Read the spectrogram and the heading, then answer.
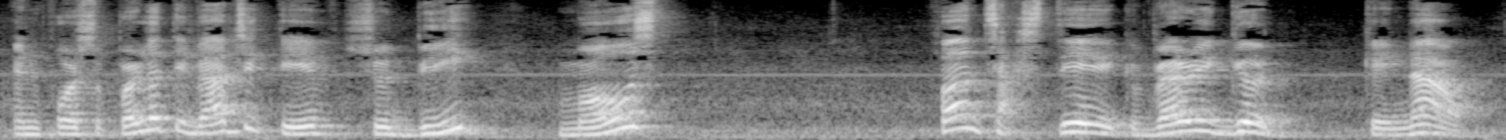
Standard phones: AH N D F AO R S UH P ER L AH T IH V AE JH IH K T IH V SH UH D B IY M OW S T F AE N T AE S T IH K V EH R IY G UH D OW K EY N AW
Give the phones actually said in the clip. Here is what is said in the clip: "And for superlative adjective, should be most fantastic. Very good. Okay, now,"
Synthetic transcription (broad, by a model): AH N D F AO R S UH P ER L AH T IH V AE JH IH K T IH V SH UH D B IY M OW S T F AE N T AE S T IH K V EH R IY G UH D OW K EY N AW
